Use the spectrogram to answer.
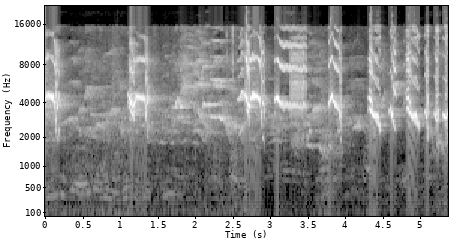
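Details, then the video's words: Oriental magpie-robin song with filler phrases imitating the sooty-headed bulbul: loud, high whistled notes with sharp upward and downward sweeps, given in bursts about a second apart, ending in a quick run of chips. "ISIAN KACER PALING BERBAHAYA HOT 🔴 KACER RASA KAPAS TEMBAK ORIGINAL SOUND"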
